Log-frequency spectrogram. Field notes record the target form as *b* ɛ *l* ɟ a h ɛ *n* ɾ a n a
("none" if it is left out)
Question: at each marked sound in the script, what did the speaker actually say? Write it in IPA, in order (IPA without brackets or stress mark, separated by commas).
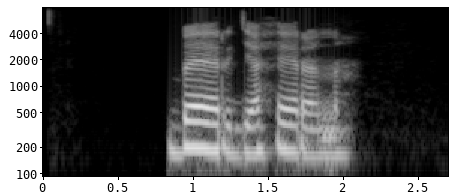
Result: b, ɾ, none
